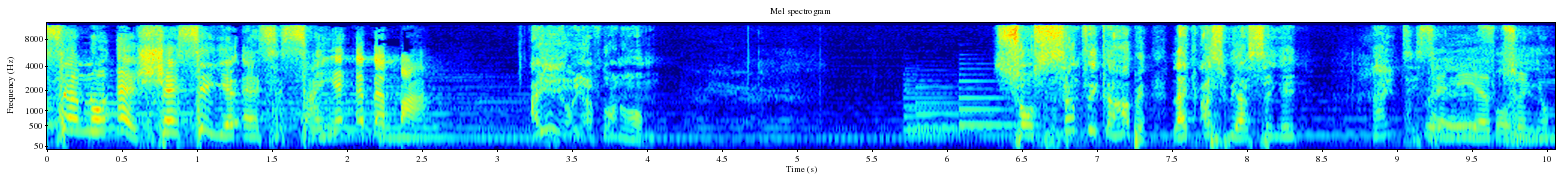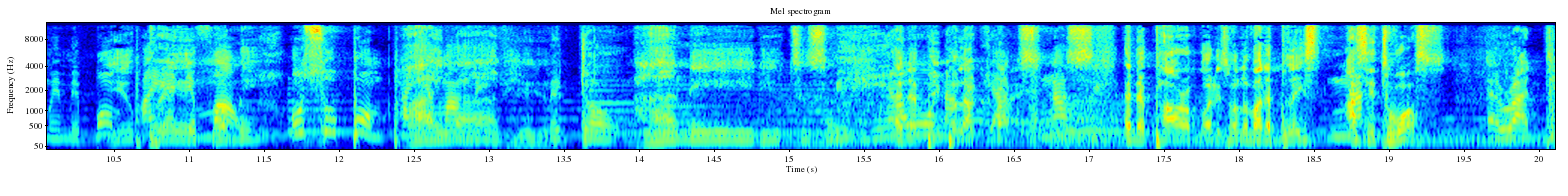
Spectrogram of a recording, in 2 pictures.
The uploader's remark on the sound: Preached at the Ekklesia Campus.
